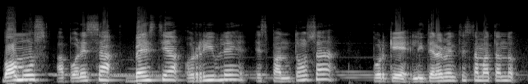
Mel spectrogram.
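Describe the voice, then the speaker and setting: A man's voice: high voice, moderate pace, darkish tone, muffled recording. A young man giving Let's Play commentary as he plays a game, chatting with viewers and yelping and screaming whenever he gets scared. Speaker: gaming youtuber.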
